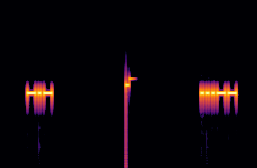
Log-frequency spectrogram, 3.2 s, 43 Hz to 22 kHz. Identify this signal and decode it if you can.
Morse code, heard as a keyed tone, about 36 wpm, 700 Hz. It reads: K 3
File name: Single-Letter-Number-35wpm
